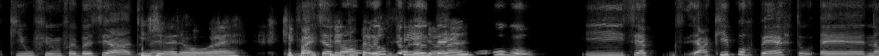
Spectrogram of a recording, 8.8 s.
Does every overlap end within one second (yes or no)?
no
